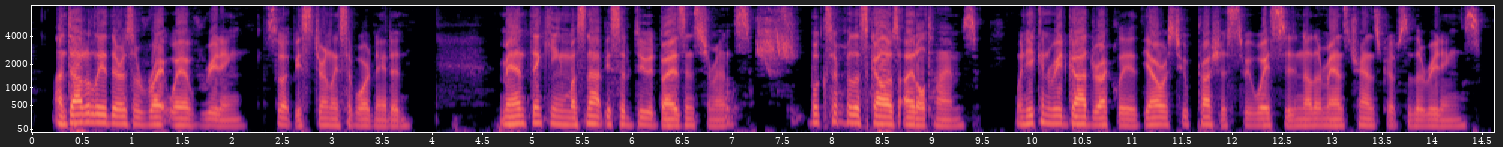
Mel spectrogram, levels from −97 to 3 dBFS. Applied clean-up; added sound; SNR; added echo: classical method Wiener filter.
